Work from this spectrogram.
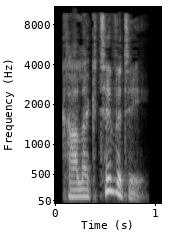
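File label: "collectivity", British English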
